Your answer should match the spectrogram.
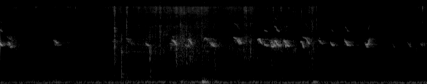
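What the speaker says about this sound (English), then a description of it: "Super nice active chicks," Small baby chicks peep in a brooder, a run of high, thin cheeps that keep overlapping and come fast and close. Soft rustling and light fluttering of the young birds sit underneath.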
